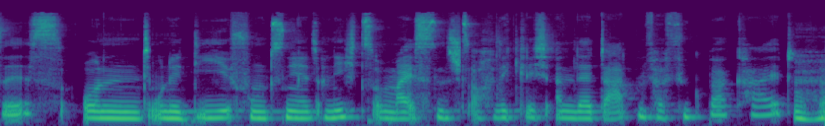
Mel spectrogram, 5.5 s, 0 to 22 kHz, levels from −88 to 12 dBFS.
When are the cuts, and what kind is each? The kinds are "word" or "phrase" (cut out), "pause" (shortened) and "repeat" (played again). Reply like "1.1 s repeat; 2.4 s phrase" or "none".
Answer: 1.0 s word; 2.1 s word; 3.1 s word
